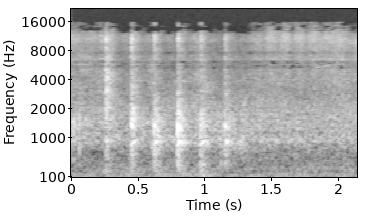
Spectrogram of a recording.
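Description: A quick run of about six light knocks inside a horse box, over about one second, then quiet.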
